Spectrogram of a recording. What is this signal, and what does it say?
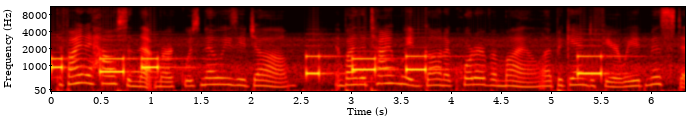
DTMF, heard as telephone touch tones, dialled by hand, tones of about 170 ms, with speech in English. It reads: 050 389 3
